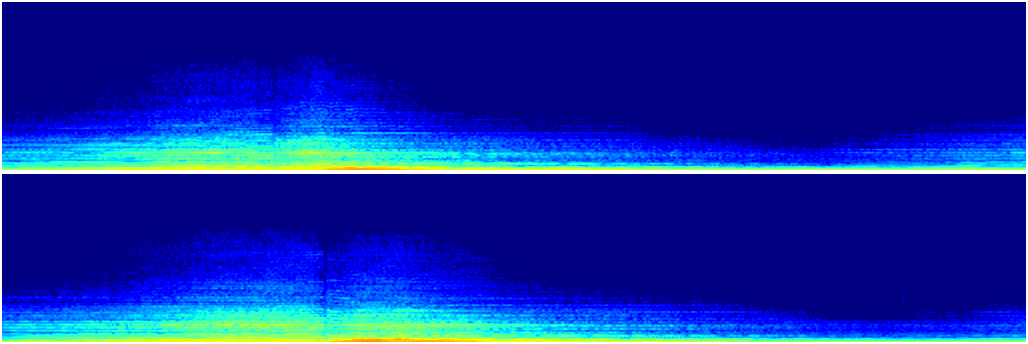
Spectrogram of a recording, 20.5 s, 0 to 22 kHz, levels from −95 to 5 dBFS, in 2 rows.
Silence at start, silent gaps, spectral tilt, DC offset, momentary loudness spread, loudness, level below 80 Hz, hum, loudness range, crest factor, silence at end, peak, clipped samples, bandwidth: 0 s; none; -8.5 dB/octave; under 0.1%; 19 LU; -30 LUFS; -62 dBFS; none; 16 LU; 18 dB; 0 s; -12 dBFS; under 0.1%; 7.8 kHz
